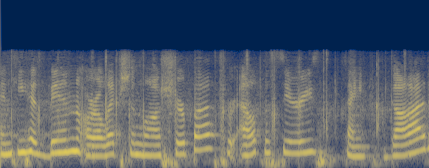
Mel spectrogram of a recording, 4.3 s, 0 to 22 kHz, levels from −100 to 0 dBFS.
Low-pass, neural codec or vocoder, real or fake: 7.2 kHz; codec, 16 kHz in and 24 kHz out, 1 kbps, XY-Tokenizer; fake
